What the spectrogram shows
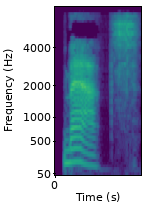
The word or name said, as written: mats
